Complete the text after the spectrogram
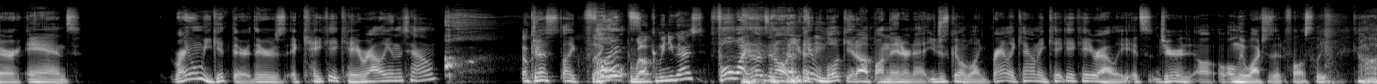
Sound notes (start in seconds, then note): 4.4 gasps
